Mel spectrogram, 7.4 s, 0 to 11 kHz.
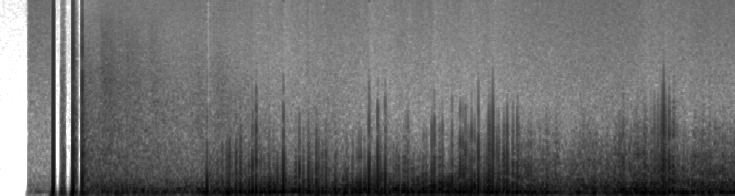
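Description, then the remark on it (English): A sonic boom from a returning Falcon 9 rocket booster, a triple boom: three sharp cracks in quick succession, followed by a long, low rumble and windy roar that rolls on for several seconds. “The Falcon 9 booster sonic boom is also really unique and really cool in that it creates what is referred to as a triple boom, which sounds something like a boom-ba-boom.”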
